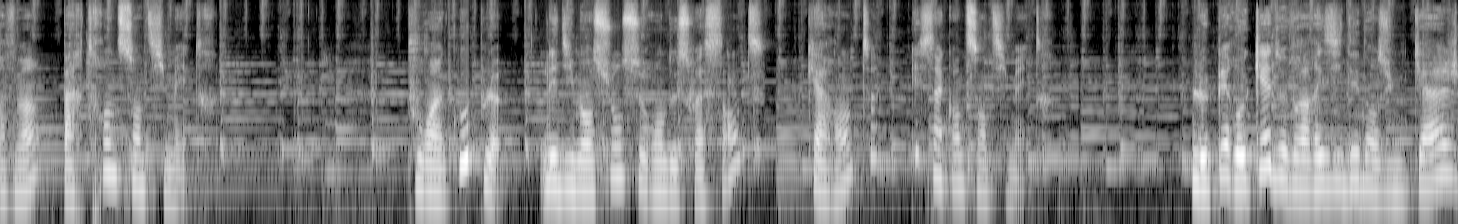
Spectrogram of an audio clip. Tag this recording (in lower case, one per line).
speech
music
